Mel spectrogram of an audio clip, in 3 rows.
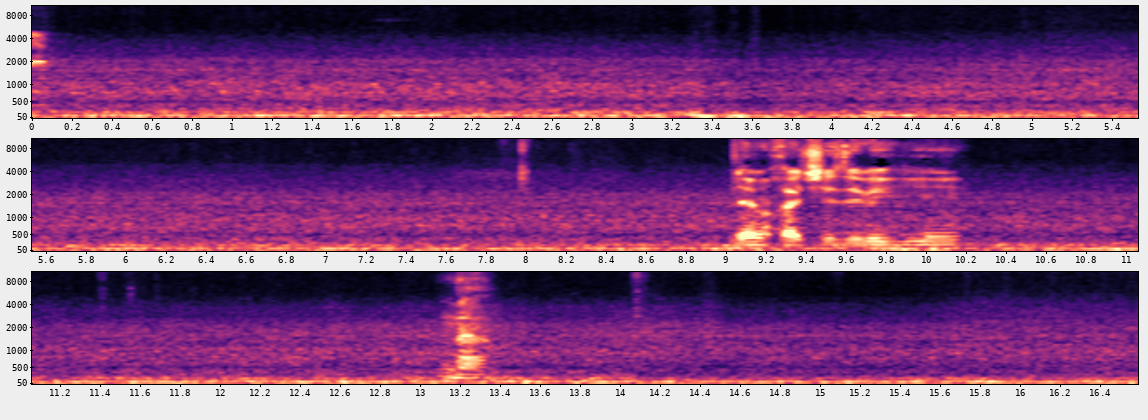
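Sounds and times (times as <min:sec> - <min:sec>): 
car engine rumble heard from inside the car in a drama: 0:00.0 - 0:16.5
road hum: 0:00.0 - 0:16.5
speech: 0:09.1 - 0:10.2.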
